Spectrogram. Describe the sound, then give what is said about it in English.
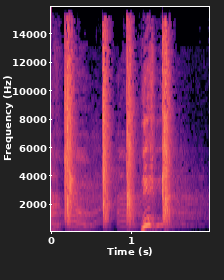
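Four sharp, separate claps in a slow, even rhythm, with a short rising vocal whoop between the third and fourth. “Everybody clap it up like,”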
